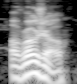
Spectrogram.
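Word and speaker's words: Araújo: By the way, they pronounce the J in Portuguese. Yeah, I can't keep up with this shit. Araujo.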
